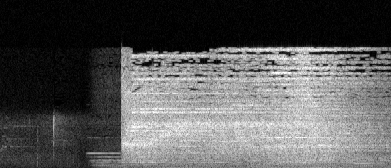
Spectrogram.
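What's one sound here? A loud shimmering whoosh bursts out.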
